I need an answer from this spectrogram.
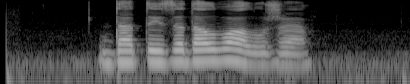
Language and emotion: Russian, angry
